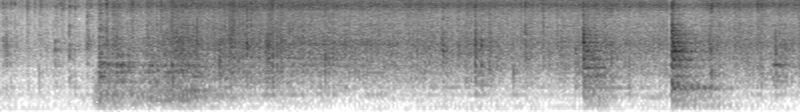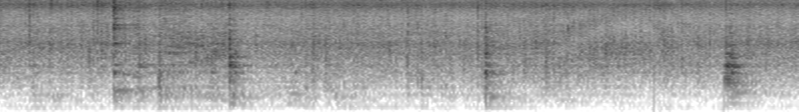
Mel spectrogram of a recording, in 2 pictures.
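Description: Cauliflower is stir-fried with fried egg in a pan, giving a steady close sizzle with repeated spatula scrapes and clacks against the metal every second or so, and no voices.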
